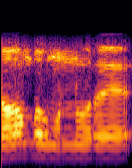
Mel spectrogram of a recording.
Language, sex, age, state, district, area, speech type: Tamil, male, 45-60, Tamil Nadu, Cuddalore, rural, conversation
